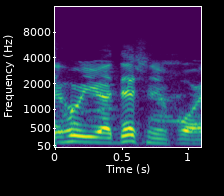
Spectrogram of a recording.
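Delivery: normal talking voice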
